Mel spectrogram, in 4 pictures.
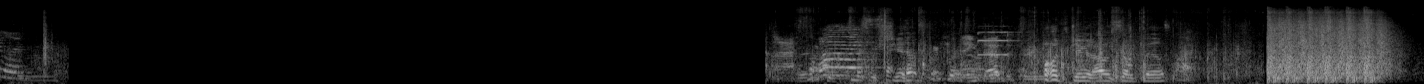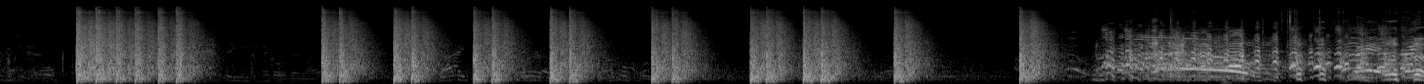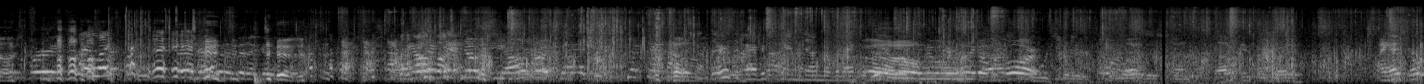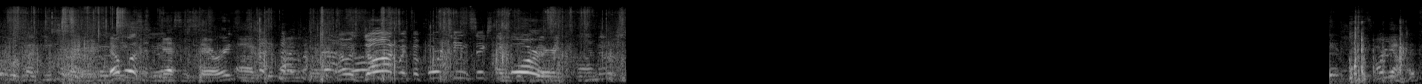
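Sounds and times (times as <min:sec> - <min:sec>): people talking indistinctly: 0:07.7 - 0:12.1, 0:24.8 - 0:49.0
rifle shots with echo: 0:12.7 - 0:14.2, 0:15.0 - 0:16.4, 0:17.4 - 0:23.7, 0:24.4 - 0:24.9.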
